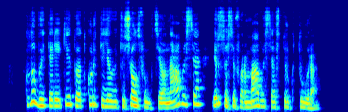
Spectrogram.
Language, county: Lithuanian, Marijampolė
